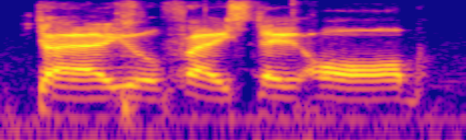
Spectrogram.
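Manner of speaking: deep, flat robotic monotone, low, level and slow. Voicing an enemy orb in a game: deep-throated Dalek voice. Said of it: "I imagine it talking like some kind of deep-throated Dalek".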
